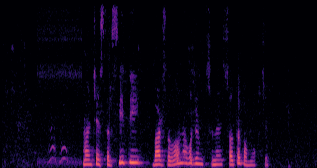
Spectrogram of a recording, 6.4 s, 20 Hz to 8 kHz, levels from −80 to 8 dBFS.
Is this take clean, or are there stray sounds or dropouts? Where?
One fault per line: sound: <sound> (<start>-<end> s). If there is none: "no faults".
sound: bark (0.9-1.5 s)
